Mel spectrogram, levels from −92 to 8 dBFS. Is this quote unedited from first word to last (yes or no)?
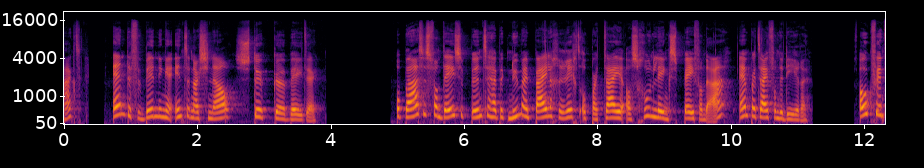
yes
